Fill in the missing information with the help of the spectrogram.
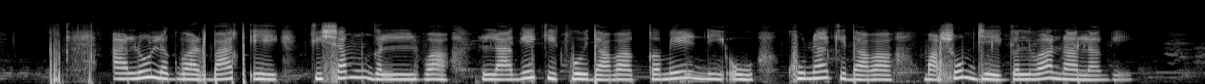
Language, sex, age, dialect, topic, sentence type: Magahi, male, 18-24, Northeastern/Surjapuri, agriculture, question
